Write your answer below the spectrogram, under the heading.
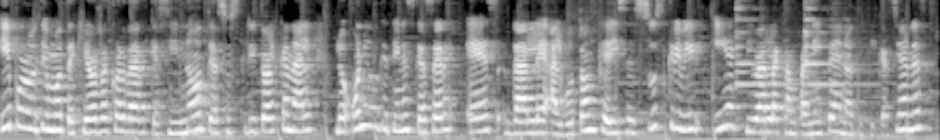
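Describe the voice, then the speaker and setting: A woman's voice: high-pitched, a little fast, hardly any pauses. A young woman hosting her own channel, explaining a topic in an upbeat way straight to her viewers from a room at home. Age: young adult. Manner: upbeat, direct address to viewers. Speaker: YouTube host. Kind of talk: scripted vlog explainer. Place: indoor room, seated on couch. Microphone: fixed camera, medium shot. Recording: echoey room with soft background music.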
